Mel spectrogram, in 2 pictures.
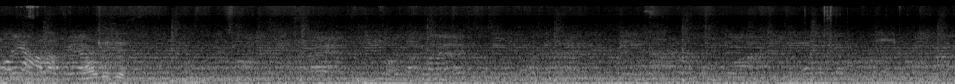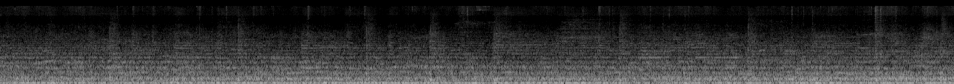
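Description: A crowd of men and women chatter all around in a busy hall.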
